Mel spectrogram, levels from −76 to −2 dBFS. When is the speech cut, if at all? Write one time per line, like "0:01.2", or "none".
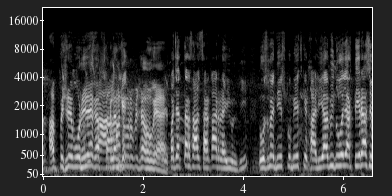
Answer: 0:02.5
